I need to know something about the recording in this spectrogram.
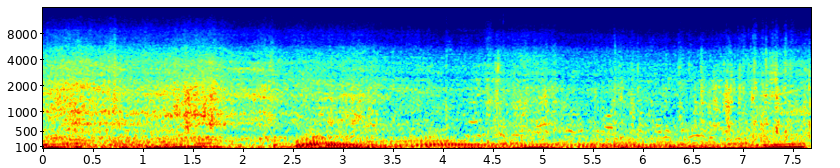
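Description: Tyres crunch over sand and grit.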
